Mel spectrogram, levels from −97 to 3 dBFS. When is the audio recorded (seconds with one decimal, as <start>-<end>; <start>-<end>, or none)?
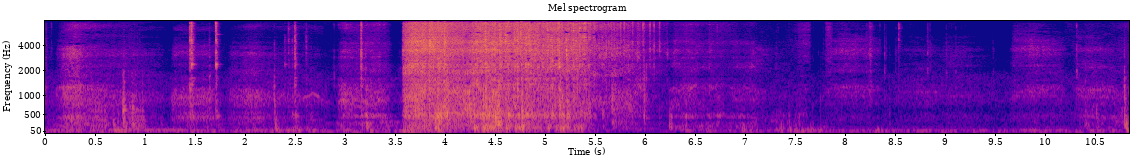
0.0-2.8; 4.2-5.8; 7.1-10.8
